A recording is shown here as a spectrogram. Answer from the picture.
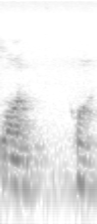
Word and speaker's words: one: man but we don't in English it's just one one so it looks like it Rhymes what we actually call technically this it's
